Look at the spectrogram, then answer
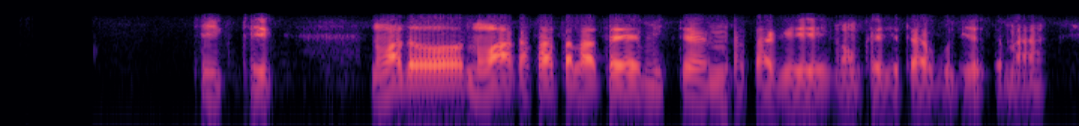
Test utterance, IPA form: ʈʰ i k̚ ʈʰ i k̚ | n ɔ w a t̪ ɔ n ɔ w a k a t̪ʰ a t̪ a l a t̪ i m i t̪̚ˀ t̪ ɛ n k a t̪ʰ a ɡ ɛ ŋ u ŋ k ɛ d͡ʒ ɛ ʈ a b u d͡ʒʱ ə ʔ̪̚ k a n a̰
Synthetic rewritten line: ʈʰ i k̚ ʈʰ i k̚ | n ɔ w a d̪ ɔ n ɔ w a k a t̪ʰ a t̪ a l a t̪ ɛ m i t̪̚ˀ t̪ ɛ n k a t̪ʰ a ɡ ɛ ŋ ɔ ŋ k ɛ d͡ʒ ɛ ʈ a b u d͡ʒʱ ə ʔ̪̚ k a n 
